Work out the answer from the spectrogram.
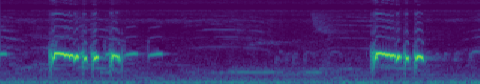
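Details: A local zebra dove, recorded to prompt other zebra doves into song, gives two loud, trilling coo phrases about two and a half seconds apart over a faint background hum.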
